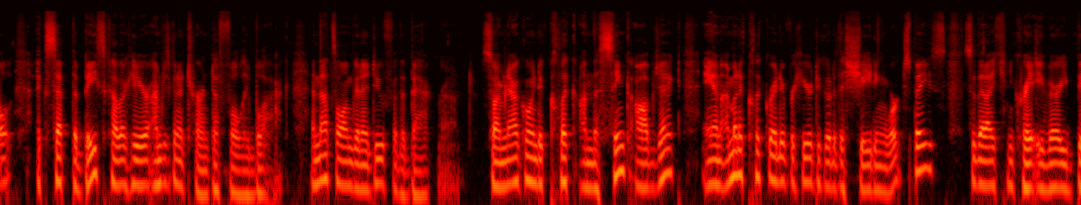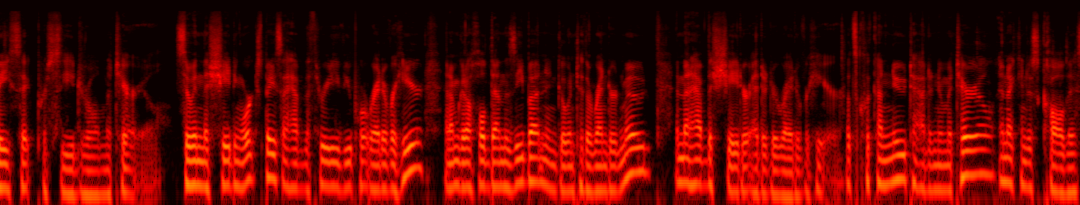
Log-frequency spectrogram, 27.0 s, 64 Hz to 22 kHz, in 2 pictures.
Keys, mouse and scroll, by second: 1.6 click, 5.4 right click, 6.0-6.9 scroll up 1, 6.9-11.4 right drag, 11.4 click, 13.2 KP_0, 15.7-17.3 drag, 17.3-18.1 scroll up 2, 19.8 z, 23.7-27.0 drag.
